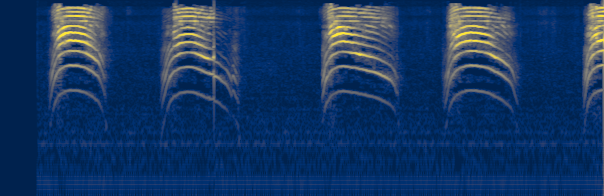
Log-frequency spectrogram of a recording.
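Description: A kitten gives high, thin meows, each arching up and down, repeated about every second and a half.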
